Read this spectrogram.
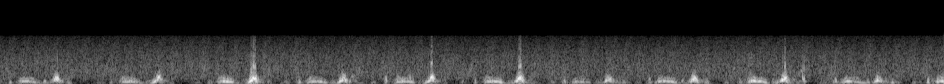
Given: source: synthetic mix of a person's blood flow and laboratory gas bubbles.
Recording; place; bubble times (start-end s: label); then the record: Doppler ultrasound of blood flow; precordium
3.82-3.91 s: bubbles
4.06-4.17 s: bubbles
7.47-7.54 s: bubbles
7.99-8.08 s: bubbles
From the record:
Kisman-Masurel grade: 121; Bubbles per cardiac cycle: 1 to 2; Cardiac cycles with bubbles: 10 to 50%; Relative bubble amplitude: barely perceptible (0.100 to 0.250); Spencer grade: 2 (many but less than half of the cardiac periods contain bubble signals, singularly or in groups); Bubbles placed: only in the low amplitude regions of the cardiac cycle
